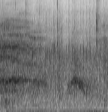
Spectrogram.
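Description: Steady, dense hand clapping fills about two seconds, a continuous crackling patter that holds an even loudness throughout, with no voices over it.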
